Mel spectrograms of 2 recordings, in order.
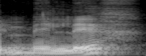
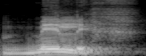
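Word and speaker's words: מֶלֶךְ: me le da igual el acento en la primera sílaba no no se lee miller sino meles meles y la palabra me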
